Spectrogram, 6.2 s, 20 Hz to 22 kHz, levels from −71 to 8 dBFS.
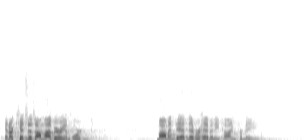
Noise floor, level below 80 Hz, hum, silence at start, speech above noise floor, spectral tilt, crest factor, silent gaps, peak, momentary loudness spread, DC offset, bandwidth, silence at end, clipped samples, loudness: -68 dBFS; -74 dBFS; none; 0.1 s; 37 dB; -5.5 dB/octave; 20 dB; none; -12 dBFS; 17 LU; under 0.1%; 11 kHz; 1 s; under 0.1%; -30 LUFS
